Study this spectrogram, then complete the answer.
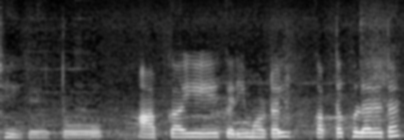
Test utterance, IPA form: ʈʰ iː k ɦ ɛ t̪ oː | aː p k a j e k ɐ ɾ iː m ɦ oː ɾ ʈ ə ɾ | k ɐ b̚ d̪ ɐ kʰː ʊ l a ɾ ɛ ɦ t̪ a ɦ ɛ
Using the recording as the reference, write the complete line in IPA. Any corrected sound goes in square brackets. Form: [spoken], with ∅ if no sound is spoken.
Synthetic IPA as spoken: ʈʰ iː k ɦ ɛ t̪ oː | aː p k a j e k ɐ ɾ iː m ɦ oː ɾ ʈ ə [l] | k ɐ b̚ [t̪] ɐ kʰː ʊ l a ɾ ɛ ɦ t̪ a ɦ ɛ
